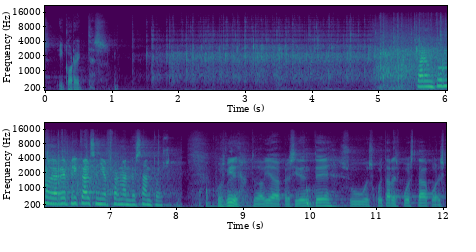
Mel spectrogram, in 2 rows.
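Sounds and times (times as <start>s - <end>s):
group applause: 1.3s - 7.8s.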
